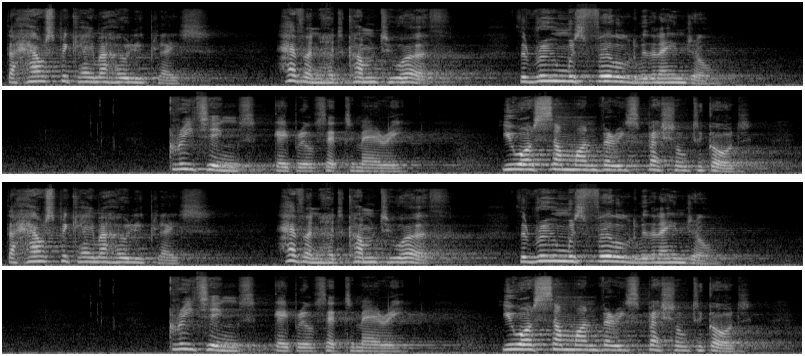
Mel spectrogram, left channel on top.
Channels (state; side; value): normal; both; correlation 0.95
